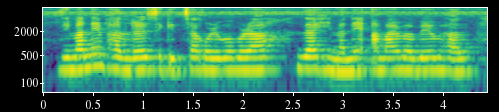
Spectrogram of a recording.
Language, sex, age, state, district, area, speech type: Assamese, female, 18-30, Assam, Dhemaji, urban, spontaneous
